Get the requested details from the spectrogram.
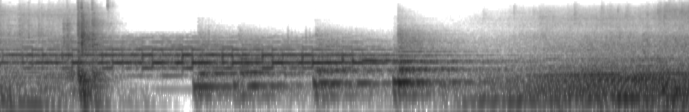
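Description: A bus engine drones steadily with continuous low road rumble, a couple of sharp thumps breaking through near the start and middle, and a deepening rumble toward the end. No one speaks.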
